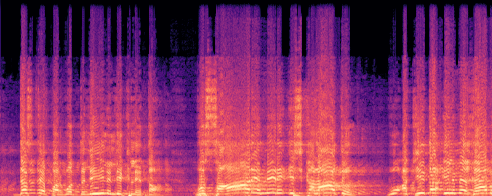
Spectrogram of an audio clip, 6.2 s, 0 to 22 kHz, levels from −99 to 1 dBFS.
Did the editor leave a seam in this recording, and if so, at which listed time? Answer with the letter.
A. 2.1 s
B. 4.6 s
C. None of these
A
